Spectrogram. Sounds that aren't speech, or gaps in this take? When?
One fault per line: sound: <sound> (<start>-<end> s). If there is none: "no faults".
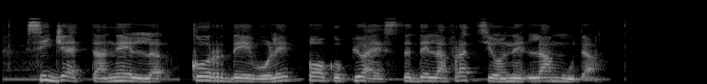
no faults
